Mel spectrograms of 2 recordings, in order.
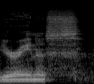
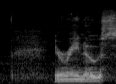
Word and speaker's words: Uranos: TFC 008 Wings of Uranus. Uranos, I guess you want to overpronounce the O on this unit.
